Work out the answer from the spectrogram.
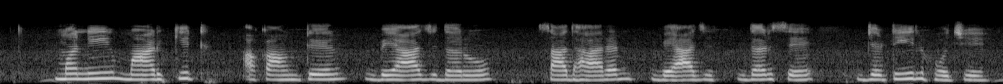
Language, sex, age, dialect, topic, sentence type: Magahi, female, 18-24, Northeastern/Surjapuri, banking, statement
